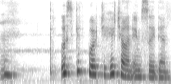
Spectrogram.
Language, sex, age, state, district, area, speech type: Kashmiri, female, 30-45, Jammu and Kashmir, Baramulla, rural, spontaneous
